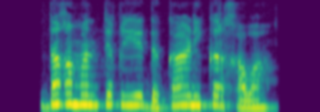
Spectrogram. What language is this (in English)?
Pashto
